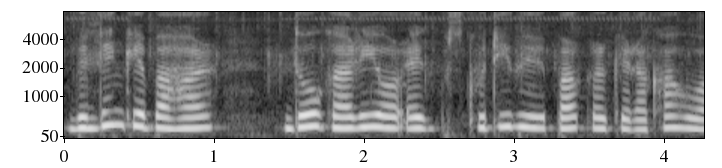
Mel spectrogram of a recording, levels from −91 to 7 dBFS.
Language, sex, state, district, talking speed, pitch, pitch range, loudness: Hindi, female, Arunachal Pradesh, Papum Pare, 180 wpm, 255 Hz, 250-275 Hz, -14 LUFS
